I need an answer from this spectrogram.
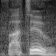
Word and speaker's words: Fatu: Fatu, you said it right. Okay. No, I said fat too, bro.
